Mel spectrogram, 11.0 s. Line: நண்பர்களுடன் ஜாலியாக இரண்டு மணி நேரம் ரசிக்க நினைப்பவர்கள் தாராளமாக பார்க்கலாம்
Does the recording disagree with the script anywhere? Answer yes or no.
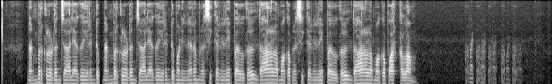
yes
